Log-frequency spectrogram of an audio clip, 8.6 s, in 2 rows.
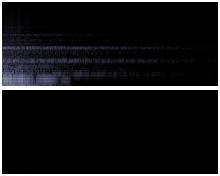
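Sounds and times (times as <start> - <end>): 
trailer intro music: 0.0 - 0.9.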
